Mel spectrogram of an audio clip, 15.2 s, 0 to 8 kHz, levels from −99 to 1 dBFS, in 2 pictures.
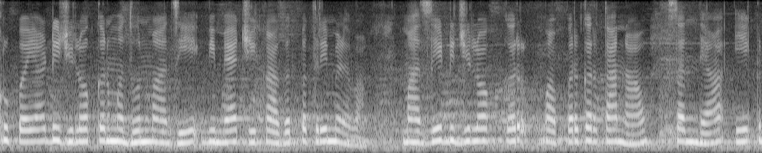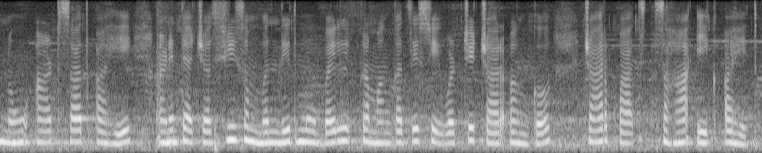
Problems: constant background noise, continuous background conversations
